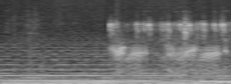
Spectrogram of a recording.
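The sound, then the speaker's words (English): A leopard frog (Rana pipiens), a smallish frog with paired balloon-like vocal sacs on each side of the throat, gives its mating call: a run of rapid, snoring croaks with a rattling, buzzy texture, steady over a low background hum. “A somewhat smaller frog with paired vocal sacs that appear as balloon-like protuberances on each side of the throat is a leopard frog, Rana pipiens, This is its mating call.”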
